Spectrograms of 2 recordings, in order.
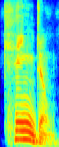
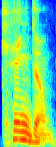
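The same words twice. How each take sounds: No difference in how they are said.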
